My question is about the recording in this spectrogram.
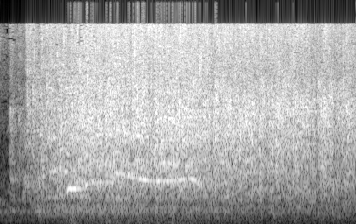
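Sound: audience clapping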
